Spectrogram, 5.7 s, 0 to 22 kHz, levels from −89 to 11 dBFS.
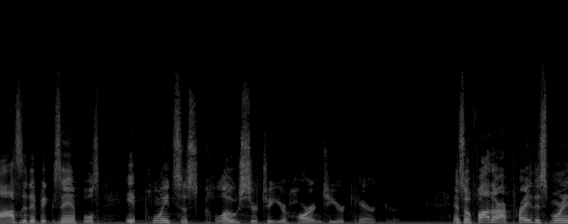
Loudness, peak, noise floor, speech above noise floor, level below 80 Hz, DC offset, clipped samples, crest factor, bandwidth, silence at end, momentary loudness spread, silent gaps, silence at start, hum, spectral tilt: -47 LUFS; -30 dBFS; -68 dBFS; 20 dB; -68 dBFS; under 0.1%; under 0.1%; 18 dB; 15.5 kHz; 0 s; 14 LU; none; 0 s; none; -4 dB/octave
